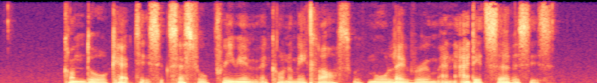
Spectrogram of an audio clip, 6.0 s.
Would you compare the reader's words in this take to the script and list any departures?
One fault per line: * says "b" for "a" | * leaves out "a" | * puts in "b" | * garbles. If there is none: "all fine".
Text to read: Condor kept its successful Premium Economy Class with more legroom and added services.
all fine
